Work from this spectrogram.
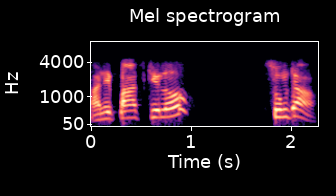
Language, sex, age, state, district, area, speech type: Goan Konkani, male, 45-60, Goa, Canacona, rural, conversation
